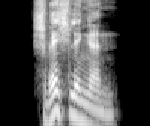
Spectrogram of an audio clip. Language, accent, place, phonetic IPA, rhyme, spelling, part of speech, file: German, Germany, Berlin, [ˈʃvɛçlɪŋən], -ɛçlɪŋən, Schwächlingen, noun, De-Schwächlingen.ogg
- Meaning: dative plural of Schwächling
